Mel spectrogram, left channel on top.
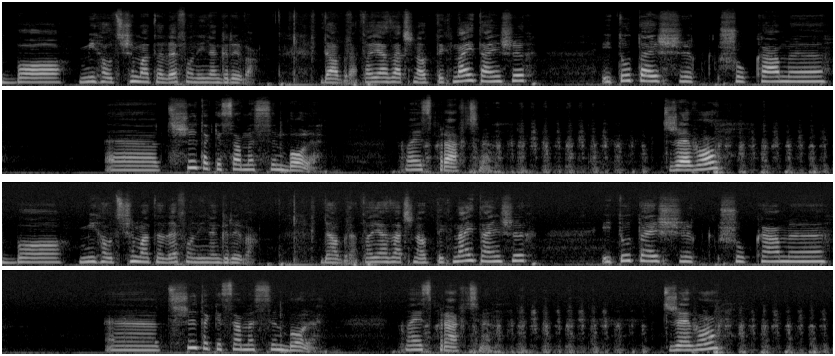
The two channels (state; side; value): noise; right; hiss, 17 dB below the sound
